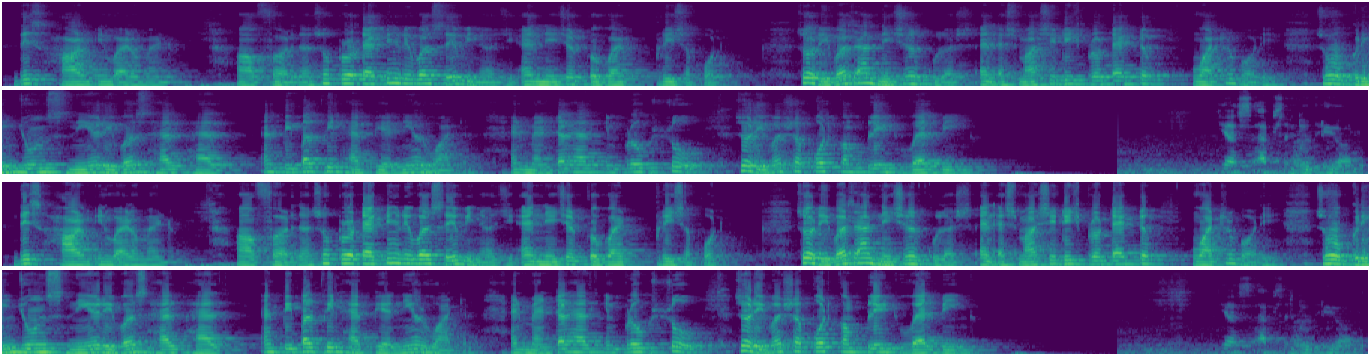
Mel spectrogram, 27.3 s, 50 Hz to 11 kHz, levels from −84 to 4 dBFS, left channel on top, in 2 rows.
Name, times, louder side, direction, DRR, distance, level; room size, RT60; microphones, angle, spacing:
voice 1, 0.1-1.6 2.1-6.2 6.5-7.1 7.7-11.5 11.9-15.8 16.2-18.2 18.5-23.4, right 2 dB, 85° right, 9 dB, 1.2 m, -26 dB
voice 2, 24.9-27.3, left 5 dB, 55° left, 15 dB, 0.4 m, -38 dB
14.5 x 8.9 x 3.5 m, 0.97 s
head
